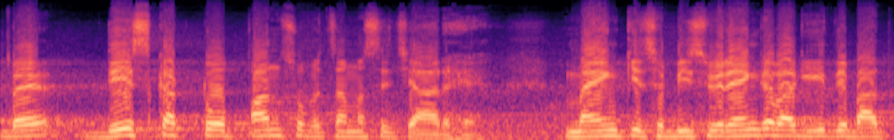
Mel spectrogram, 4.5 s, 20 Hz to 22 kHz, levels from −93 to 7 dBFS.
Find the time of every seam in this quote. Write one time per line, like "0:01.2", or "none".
none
